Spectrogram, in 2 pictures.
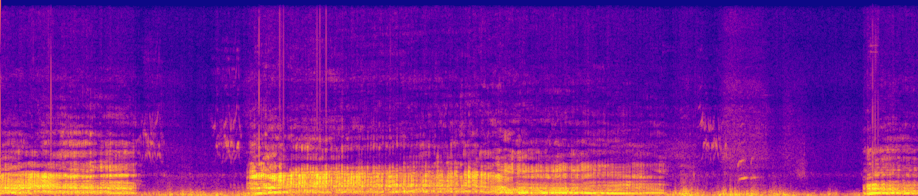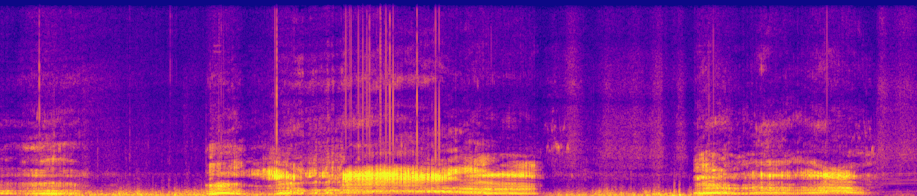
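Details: Desert camel calling with loud, harsh, roaring bellows in drawn-out bursts of one to two seconds, rising and falling in pitch, separated by short pauses.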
